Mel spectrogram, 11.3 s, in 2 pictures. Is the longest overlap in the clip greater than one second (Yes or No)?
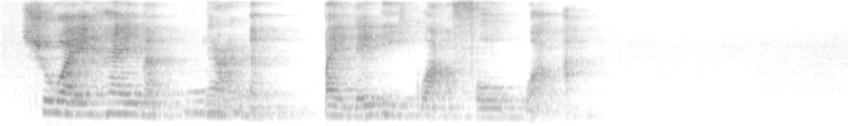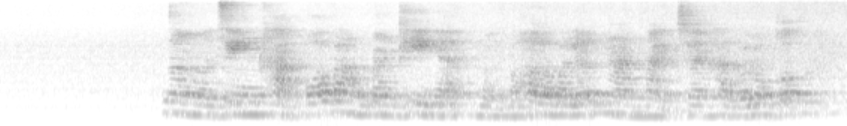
No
